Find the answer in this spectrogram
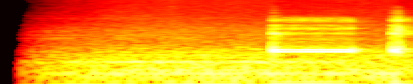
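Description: Telephone ringback tone of an outgoing call, heard through a mobile phone's speaker: one ring pulse of about half a second a little past halfway through, then a short gap and the next pulse starting just before the end, the Australian double-ring pattern.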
